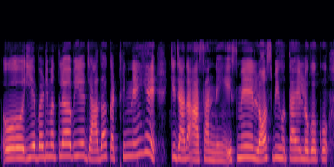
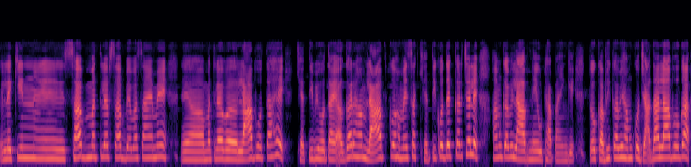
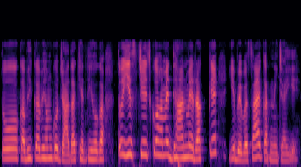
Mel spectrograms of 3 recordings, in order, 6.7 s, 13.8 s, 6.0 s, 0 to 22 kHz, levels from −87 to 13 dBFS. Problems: none marked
